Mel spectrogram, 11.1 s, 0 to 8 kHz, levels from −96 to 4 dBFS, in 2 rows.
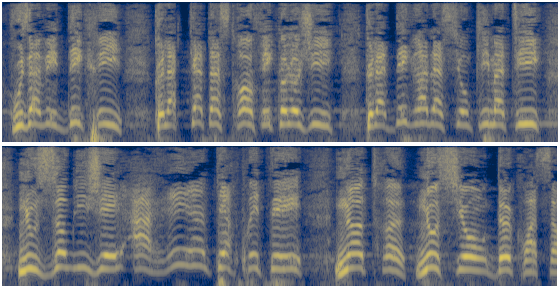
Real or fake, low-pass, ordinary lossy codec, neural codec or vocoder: fake; none; none; codec, 16 kHz, 16 kbps, FreqCodec, larger model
